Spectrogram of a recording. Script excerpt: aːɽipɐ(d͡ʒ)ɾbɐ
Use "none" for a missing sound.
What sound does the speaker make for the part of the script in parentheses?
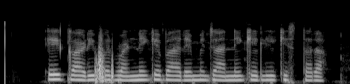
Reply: none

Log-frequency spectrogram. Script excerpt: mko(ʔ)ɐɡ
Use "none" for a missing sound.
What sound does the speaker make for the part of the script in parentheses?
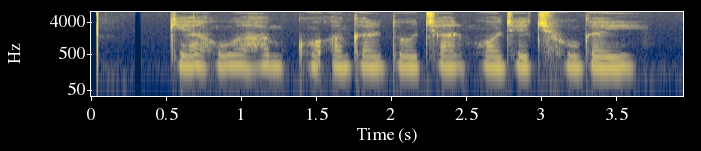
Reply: ʔ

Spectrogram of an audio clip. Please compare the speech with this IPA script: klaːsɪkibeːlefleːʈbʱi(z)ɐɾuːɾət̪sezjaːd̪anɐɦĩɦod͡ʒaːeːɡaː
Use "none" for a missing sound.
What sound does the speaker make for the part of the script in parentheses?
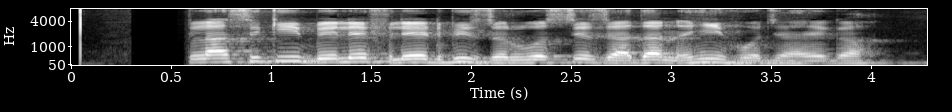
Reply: z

